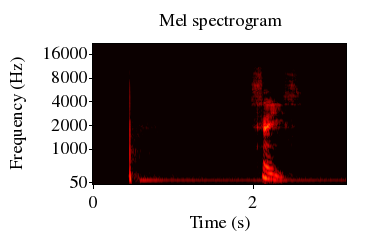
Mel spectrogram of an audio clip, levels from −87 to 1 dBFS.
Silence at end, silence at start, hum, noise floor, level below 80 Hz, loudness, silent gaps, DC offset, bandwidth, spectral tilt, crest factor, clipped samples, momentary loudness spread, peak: 0.6 s; 0.45 s; none; -78 dBFS; under -90 dBFS; -48 LUFS; none; under 0.1%; 11.5 kHz; -4 dB/octave; 26 dB; under 0.1%; 17 LU; -28 dBFS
